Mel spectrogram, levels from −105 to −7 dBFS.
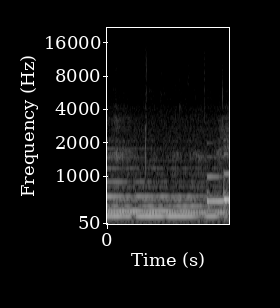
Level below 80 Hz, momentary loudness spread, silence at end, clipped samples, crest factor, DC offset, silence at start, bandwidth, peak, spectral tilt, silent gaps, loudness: under -90 dBFS; 3 LU; 0 s; under 0.1%; 14 dB; under 0.1%; 0 s; 6 kHz; -34 dBFS; -10 dB/octave; none; -49 LUFS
